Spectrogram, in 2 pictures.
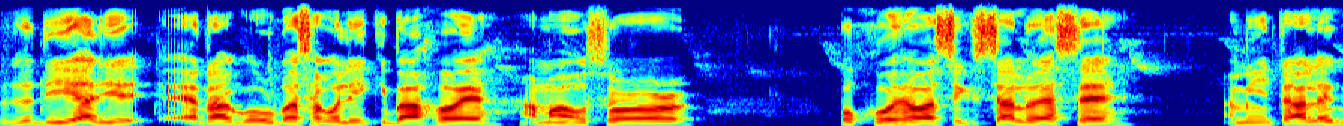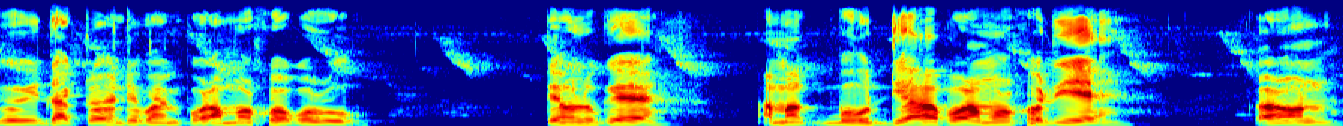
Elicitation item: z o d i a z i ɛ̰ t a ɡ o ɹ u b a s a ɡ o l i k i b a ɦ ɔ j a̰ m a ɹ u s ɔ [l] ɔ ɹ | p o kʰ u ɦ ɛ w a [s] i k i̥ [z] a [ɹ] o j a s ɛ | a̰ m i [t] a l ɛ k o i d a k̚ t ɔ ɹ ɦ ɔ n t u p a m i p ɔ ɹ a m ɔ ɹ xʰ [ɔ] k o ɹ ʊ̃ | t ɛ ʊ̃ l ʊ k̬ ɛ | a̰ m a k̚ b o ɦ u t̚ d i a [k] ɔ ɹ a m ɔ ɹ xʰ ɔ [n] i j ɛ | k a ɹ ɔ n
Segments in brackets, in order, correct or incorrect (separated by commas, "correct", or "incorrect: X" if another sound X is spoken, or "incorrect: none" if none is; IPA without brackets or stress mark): incorrect: ɹ, correct, incorrect: s, incorrect: l, correct, correct, incorrect: p, incorrect: d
